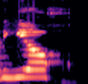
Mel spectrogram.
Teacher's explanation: अक्सर लोग पढ़ देते हैं यखदाऊना, ऐसे अजीब, ऐसे नहीं पढ़ना, यख यख, ठीक है, इसके मखरज में रोक देना है। और इसका खा का जो मखरज है वो क्या है? अदना हलक, यानी हलक का बिल्कुल शुरू का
